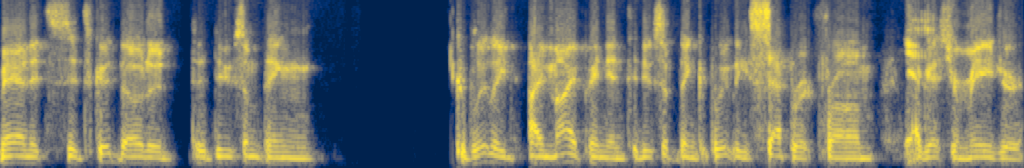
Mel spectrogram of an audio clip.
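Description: This is an unremarkable speaking voice from a man with an American accent. His pitch is fairly low, his intonation fairly even, and his pace fairly quick. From Northern New Jersey. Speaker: sports broadcaster. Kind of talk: casual interview chat.

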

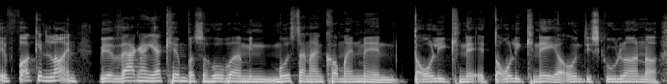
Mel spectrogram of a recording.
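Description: At a moderate pace, a man talks in a plain, everyday voice, his medium pitch showing ordinary pitch variation. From Copenhagen, Denmark. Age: 20s. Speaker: MMA fighter. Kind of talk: casual chat.

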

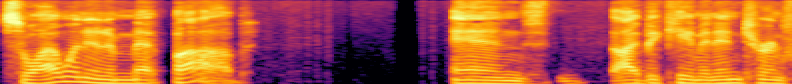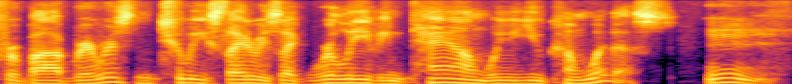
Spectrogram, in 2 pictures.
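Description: A man with an American accent talks at a moderate pace and medium pitch, his dark, mellow tone somewhat breathy and his pitch variation ordinary. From Baltimore, Maryland. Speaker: former rock radio producer. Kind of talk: casual chat.

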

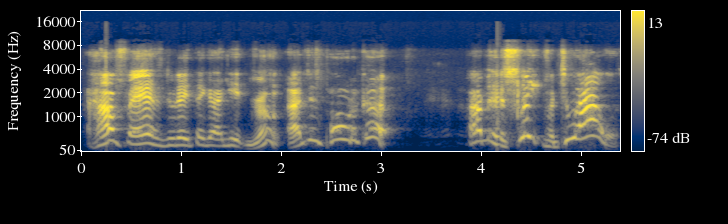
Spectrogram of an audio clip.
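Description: A man with an extremely high pitch, an animated tone, very wide pitch swings and big swings in loudness. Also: moderate pace. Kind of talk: stand-up comedy riff, profane and crowd-facing, in the style of a live comedy set. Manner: animated, loud and profane, with punchlines and laughing at his own jokes.

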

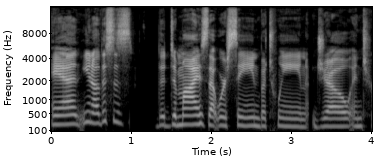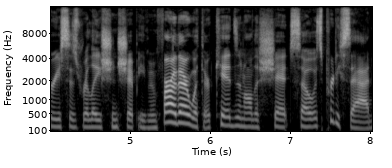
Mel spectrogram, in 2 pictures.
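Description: A woman with an American accent speaks at a moderate pace and medium pitch, her tone bright and sharp and her intonation lively. She has hardly any pauses, on a very clean recording with a silent background. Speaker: podcast host. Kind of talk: casual chat. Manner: animated.

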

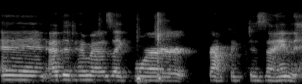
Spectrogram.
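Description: A woman with a Californian accent and a bright, sharp tone at a fairly slow pace. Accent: Californian American English. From US West (California, Reno/Lake Tahoe area). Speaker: fashion designer. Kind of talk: casual interview. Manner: casual, many filler words.

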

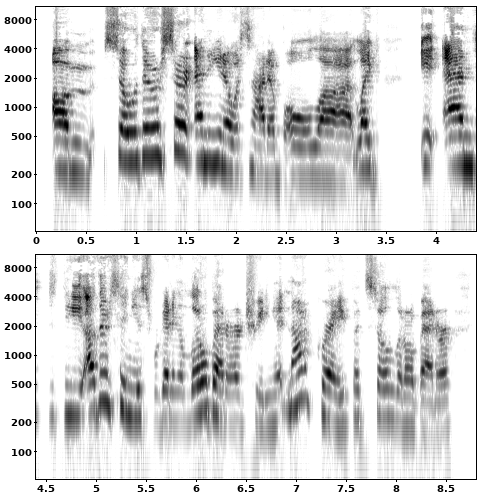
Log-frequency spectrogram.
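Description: A woman speaks at a fairly quick pace in a somewhat breathy voice with lively intonation. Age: 40s. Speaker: author and political pundit. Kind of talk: casual chat. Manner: halting.

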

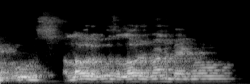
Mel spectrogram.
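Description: A man speaks with an American accent at a medium pitch. Audible room echo surrounds his voice. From Texas. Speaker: pro football rookie running back. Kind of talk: casual interview.

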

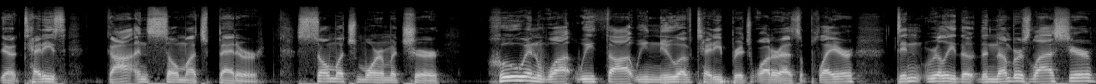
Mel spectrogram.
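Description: In a very clean recording with a silent background, a man at medium pitch talks in an animated tone at a moderate pace, with very even loudness and ordinary pitch variation. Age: 30s. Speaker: sports radio host. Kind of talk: casual sports talk podcast.

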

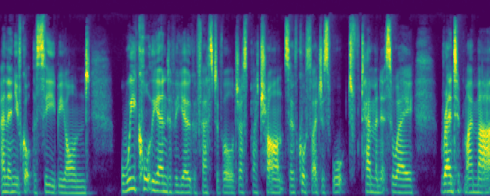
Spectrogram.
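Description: A woman speaks at a very fast pace in a very deep, low voice. Vocal fry runs through her speech. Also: very clean recording, silent background. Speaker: travel journalist. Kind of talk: casual interview.

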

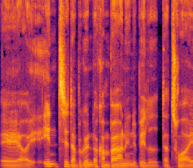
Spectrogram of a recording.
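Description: This man has a fairly low pitch, fairly even intonation, and a moderate pace. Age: 30s. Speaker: podcast guest, father. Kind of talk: casual interview. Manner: halting, many fillers.

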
